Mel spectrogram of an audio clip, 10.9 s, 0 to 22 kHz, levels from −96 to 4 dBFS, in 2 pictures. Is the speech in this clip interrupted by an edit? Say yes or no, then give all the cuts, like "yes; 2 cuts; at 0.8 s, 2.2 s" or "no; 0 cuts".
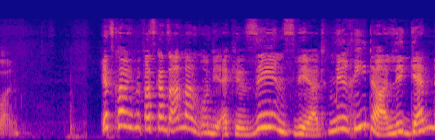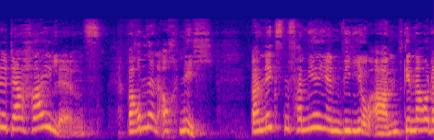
yes; 1 cut; at 6.9 s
